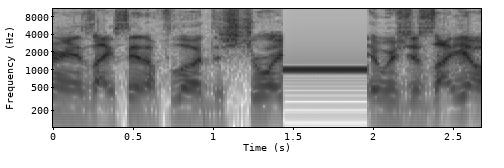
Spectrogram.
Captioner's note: beep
